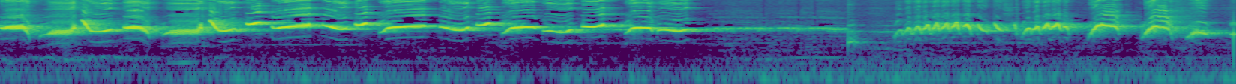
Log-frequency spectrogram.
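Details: Morning fighting song of a Hwamei in voice training: long chains of rolling, warbled whistles, a short pause with a low downward note, then bright rising phrases resume.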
